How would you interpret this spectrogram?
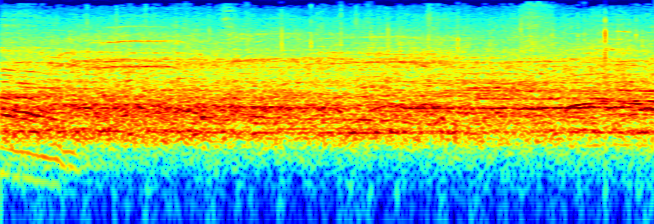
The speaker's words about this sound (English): Expected, the Rio crowd does not like the decision, but Kelvin Gastelum, congratulations as you take out another legend here tonight.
